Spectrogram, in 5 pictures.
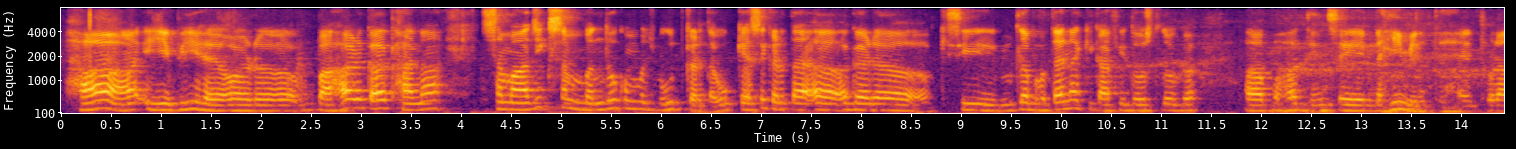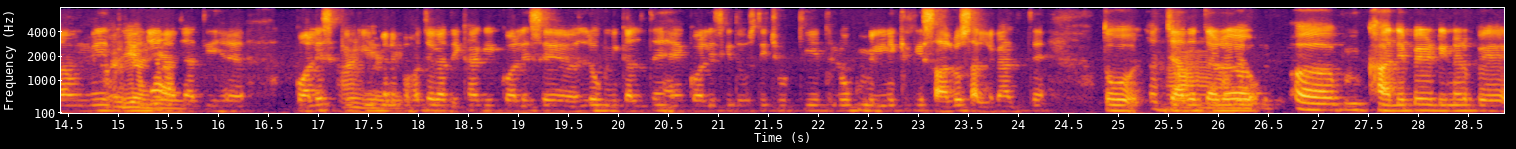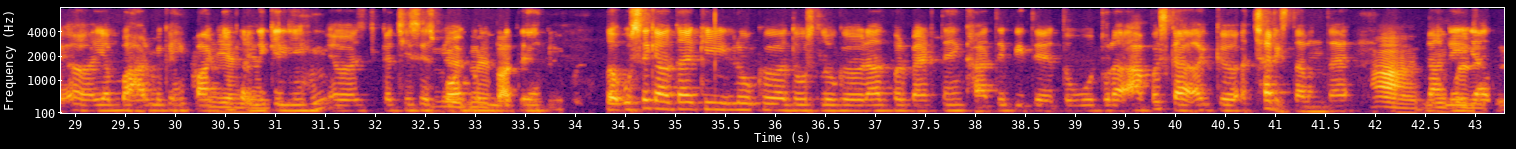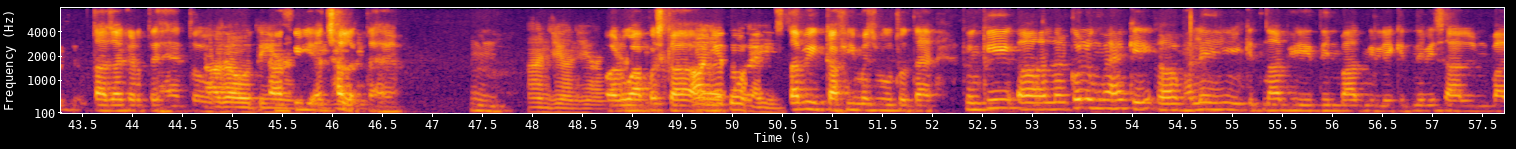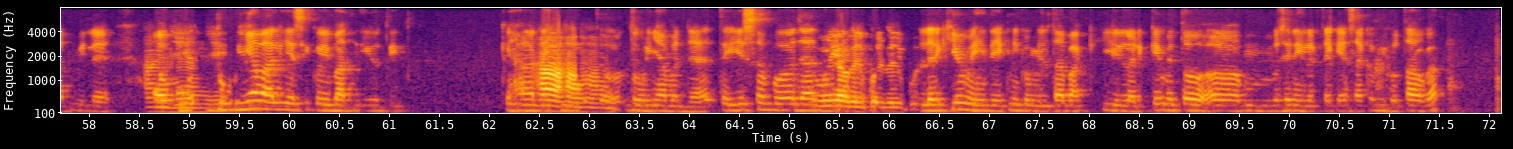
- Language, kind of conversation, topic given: Hindi, unstructured, आपको दोस्तों के साथ बाहर खाना पसंद है या घर पर पार्टी करना?
- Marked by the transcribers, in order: static; other background noise; in English: "डिनर"; in English: "पार्टी"; distorted speech; in English: "स्पॉट"; tapping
